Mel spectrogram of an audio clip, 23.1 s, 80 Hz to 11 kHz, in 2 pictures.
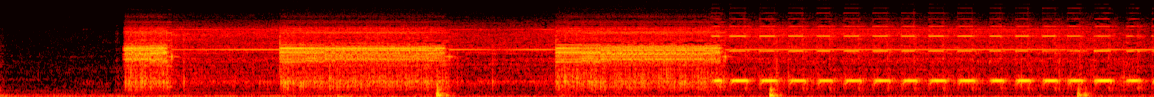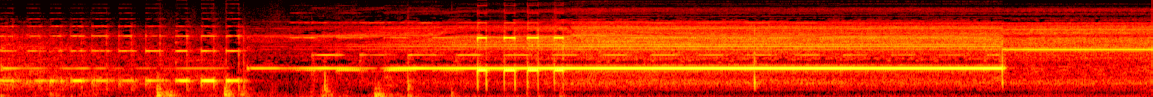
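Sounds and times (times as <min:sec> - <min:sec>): steady warning alarm tone: 0:01.3 - 0:23.0
rapidly pulsing electronic beep: 0:06.1 - 0:21.6
higher steady tone: 0:10.8 - 0:20.0.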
